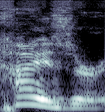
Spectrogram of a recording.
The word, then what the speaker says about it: Hizer: his work but yes his last name does rhyme with fizer so you got him there line number three Kent Heiser and his wife are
